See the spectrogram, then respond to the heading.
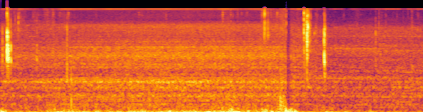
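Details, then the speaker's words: Diesel heater in a DIY van conversion after fitting a new exhaust and fuel filter, with the fuel tank connected directly and the lines possibly holding a little air. Heater blows strong and warm, with soft, even exhaust puffing and no white smoke; it runs normally. "update it's blowing strong it's blowing warm right now it's not that's hot um and the exhaust isn't blasting um white smoke"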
